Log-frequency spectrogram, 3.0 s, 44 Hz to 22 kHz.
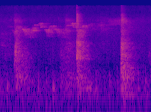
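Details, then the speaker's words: John Deere 7200 planter: three loose metallic clunks as gauge wheel arm is rocked; bearing/bushing at top fine, play from lower pivot hole worn oval (wallered out), arms to be replaced. "i don't think that's the issue the issue is that hole is a little wallered out"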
